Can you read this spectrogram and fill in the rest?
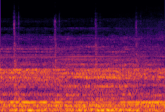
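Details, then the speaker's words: Webasto gas heater in a Ford Transit van, first fire-up after pre-primed lines: steady blower and burner roar with a light, even tick about twice a second from the fuel dosing pump; heater running normally. "got my air going the other way you can hear the fuel thing ticking"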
